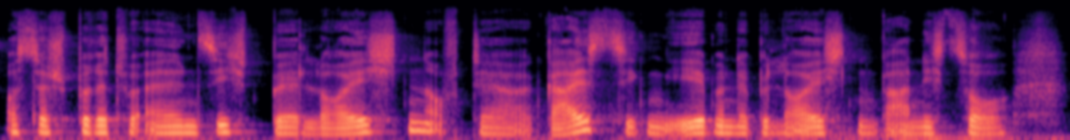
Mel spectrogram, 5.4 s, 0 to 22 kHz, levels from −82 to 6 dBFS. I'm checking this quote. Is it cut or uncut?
uncut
